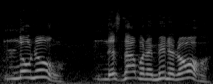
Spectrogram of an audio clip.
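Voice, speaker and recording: Polite, eager young disciple. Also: male voice, very high-pitched, very animated, moderate pace, bright, forceful tone, heavily acted. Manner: courteous, slightly flustered. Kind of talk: game dialogue.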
